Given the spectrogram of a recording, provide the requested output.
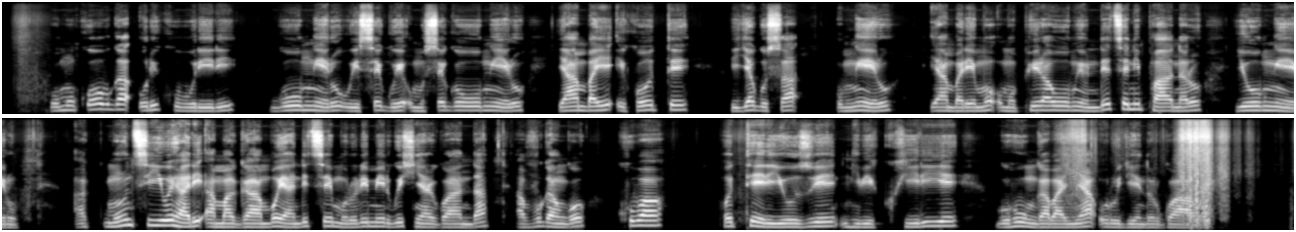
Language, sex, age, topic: Kinyarwanda, male, 18-24, finance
